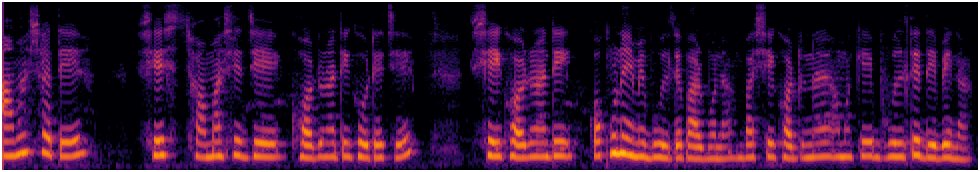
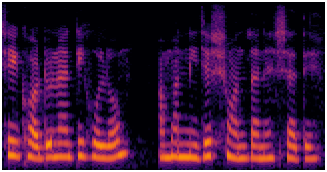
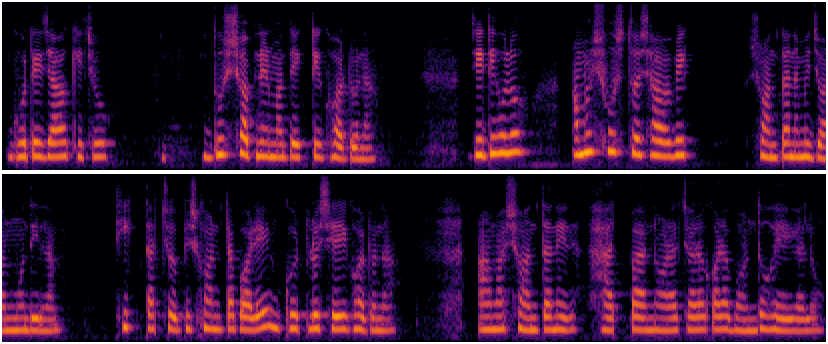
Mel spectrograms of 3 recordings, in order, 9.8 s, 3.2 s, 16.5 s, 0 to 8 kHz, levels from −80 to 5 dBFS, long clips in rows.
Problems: none marked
